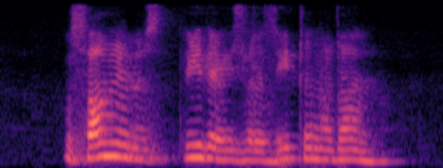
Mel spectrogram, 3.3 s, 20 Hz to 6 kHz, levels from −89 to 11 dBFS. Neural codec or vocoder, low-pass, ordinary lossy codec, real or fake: codec, 44.1 kHz, 2.6 kbps, DAC; 5.4 kHz; none; fake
